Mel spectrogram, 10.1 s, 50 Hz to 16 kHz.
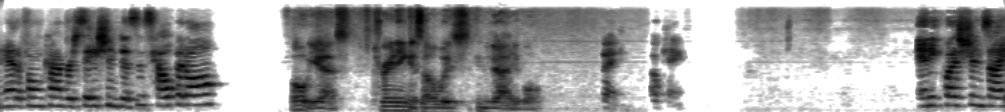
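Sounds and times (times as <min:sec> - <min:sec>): microphone hiss: 0:02.7 - 0:06.6.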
